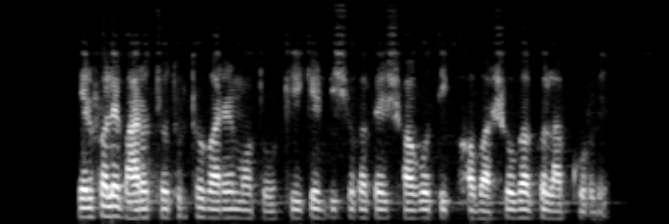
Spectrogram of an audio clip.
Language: Bangla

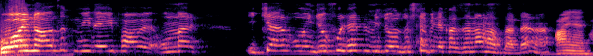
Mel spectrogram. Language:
Turkish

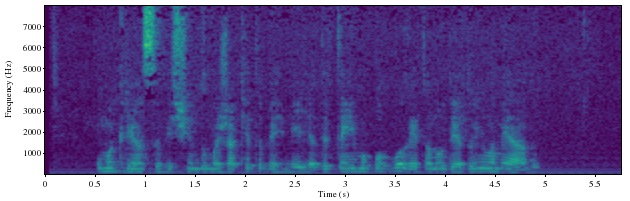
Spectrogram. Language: Portuguese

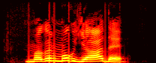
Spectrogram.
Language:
Northern Hindko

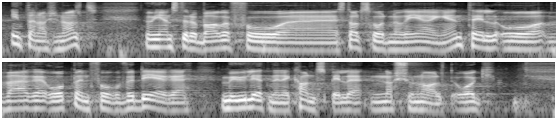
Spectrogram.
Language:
Norwegian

